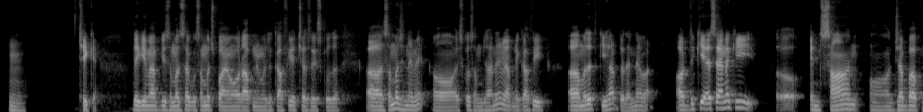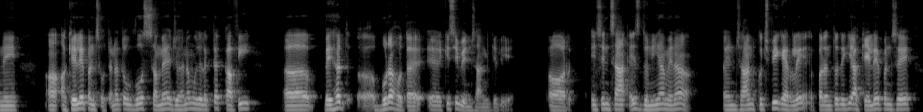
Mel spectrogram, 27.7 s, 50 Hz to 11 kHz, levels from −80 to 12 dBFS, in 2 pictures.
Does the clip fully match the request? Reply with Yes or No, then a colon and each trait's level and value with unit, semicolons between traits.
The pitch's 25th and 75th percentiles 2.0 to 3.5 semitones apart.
No: average, 4.1 semitones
